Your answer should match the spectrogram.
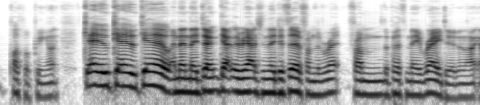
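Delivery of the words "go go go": high, exaggerated, fake-energetic, over-the-top cheering. Retelling how someone acted when raiding another streamer, mimicking their fake, overdone energy. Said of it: "I don't know why I'm giving them a British accent".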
